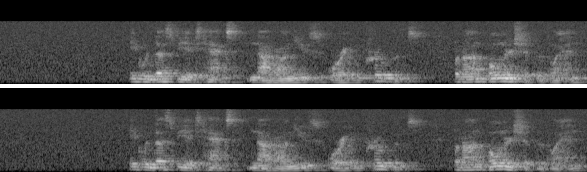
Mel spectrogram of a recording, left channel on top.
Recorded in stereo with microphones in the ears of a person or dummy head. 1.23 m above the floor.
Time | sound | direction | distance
1.3 | a man speaking | 80° right | 7 m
